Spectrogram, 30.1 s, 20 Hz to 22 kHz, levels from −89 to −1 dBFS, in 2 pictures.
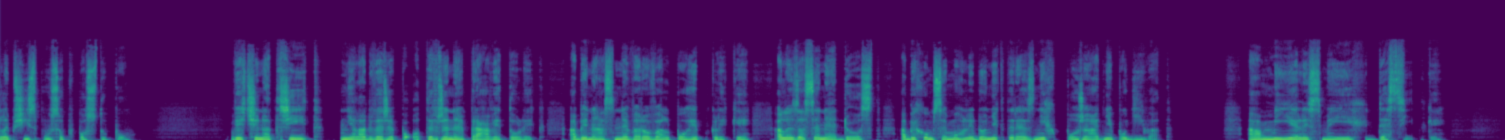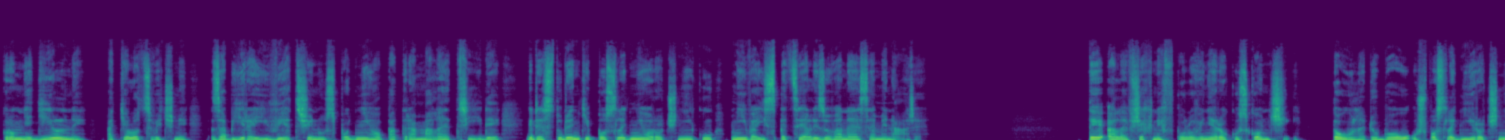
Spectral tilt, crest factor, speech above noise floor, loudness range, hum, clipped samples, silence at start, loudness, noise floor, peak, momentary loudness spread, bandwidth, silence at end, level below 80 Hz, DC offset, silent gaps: -5 dB/octave; 18 dB; 51 dB; 3 LU; none; under 0.1%; 0 s; -28 LUFS; -79 dBFS; -10 dBFS; 9 LU; 15.5 kHz; 0 s; -62 dBFS; under 0.1%; 11.97-12.22 s, 24.51-24.99 s, 25.77-25.82 s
